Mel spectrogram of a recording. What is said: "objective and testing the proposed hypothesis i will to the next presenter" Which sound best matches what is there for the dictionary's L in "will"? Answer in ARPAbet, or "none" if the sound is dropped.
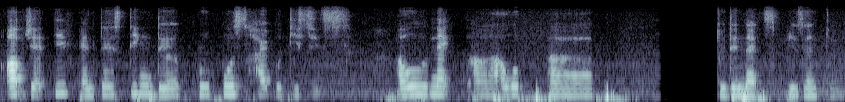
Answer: W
